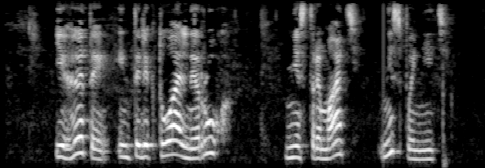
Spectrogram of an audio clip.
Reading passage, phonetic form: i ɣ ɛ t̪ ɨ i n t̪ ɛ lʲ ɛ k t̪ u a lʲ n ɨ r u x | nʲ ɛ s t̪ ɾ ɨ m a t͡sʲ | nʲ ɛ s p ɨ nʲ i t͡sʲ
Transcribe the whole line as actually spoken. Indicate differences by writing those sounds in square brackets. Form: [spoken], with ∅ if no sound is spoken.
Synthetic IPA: i ɣ ɛ t̪ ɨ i n t̪ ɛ lʲ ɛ k t̪ u a lʲ n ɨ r u x | nʲ ɛ s t̪ ɾ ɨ m a t͡sʲ | nʲ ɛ s p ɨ nʲ i t͡sʲ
